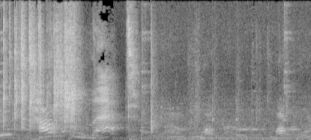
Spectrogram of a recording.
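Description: Children's voices, without clear words, over steady background music.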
